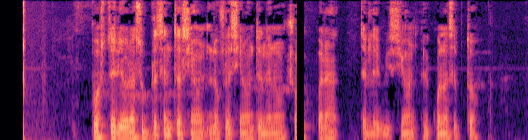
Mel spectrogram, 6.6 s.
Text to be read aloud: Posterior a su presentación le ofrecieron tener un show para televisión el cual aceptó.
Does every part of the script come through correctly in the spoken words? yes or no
yes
